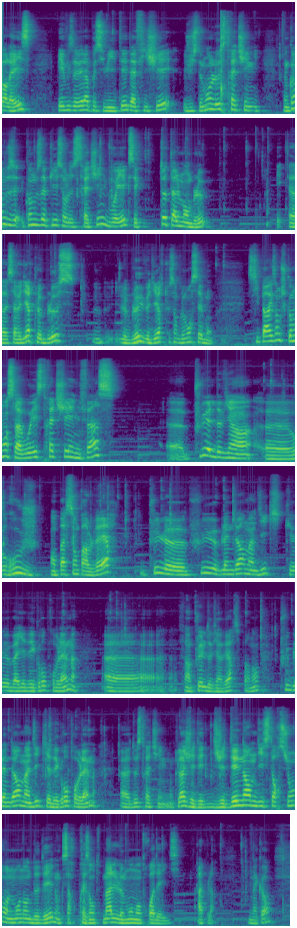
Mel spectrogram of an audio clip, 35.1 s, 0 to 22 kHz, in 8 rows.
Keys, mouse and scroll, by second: 1.9 click, 3.6 click, 4.5-4.9 scroll up 1, 4.9-12.3 middle drag, 6.2 alt+a, 6.8-7.4 scroll down 2, 7.4-8.0 scroll up 2, 9.3-9.8 scroll up 2, 9.8-12.3 scroll down 2, 12.3 click, 12.8 g, 17.5 click, 18.0-20.3 shift+middle drag, 18.4-19.0 scroll up 2, 19.0 alt+a, 20.3 click, 20.4 r, 21.2 click, 21.4 g, 23.2 click, 23.9 click, 24.1 g, 25.2 click, 25.4 g, 25.9 click, 26.1 g, 26.8 click, 27.4 alt+a, 29.5 click, 29.8 alt+a, 30.8-35.0 middle drag, 33.6-34.3 scroll down 2.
